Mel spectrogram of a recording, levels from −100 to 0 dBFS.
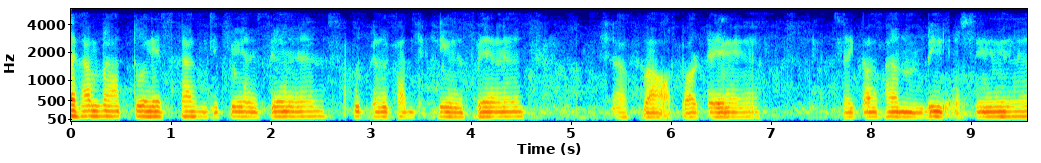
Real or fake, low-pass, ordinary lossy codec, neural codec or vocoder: fake; 5.4 kHz; none; codec, 24 kHz, 1.5 kbps, HILCodec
